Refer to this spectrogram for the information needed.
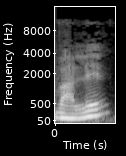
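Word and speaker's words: Valais: El cantón de Valle, que me lo, he estudiado para pronunciarlo bien, se dice como, como el baile.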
